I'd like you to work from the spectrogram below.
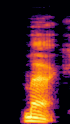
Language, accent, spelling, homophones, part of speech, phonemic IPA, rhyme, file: English, Australia, Mack, Mc- / Mac, proper noun / noun, /mæk/, -æk, En-au-Mack.ogg
- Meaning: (proper noun) 1. Synonym of guy, term of address for a man or person 2. A diminutive of the male given name Max 3. A surname 4. The Mackintosh Building at the Glasgow School of Art, Scotland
